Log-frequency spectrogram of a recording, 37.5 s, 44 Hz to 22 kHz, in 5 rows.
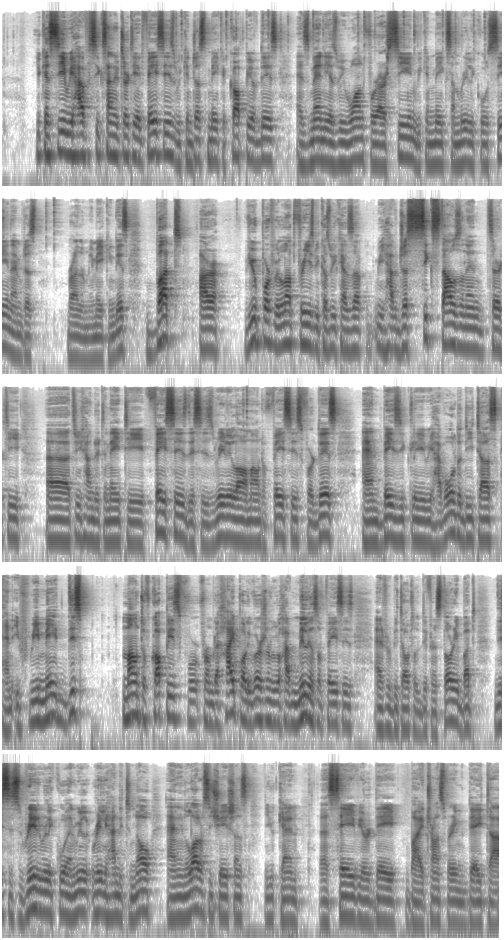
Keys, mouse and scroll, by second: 2.2-7.6 typing, 3.7 click, 9.0 scroll down 1, 9.2-9.5 middle drag, 9.7 middle drag, 10.1 middle click, 10.4 middle click, 10.8-11.2 middle drag, 11.4-12.2 middle drag, 16.9 middle drag, 17.5 middle click, 17.6 scroll down 1, 17.8-18.4 middle drag, 18.6 right click, 18.9-19.3 middle drag, 19.4 middle drag, 19.6-20.4 scroll up 3, 20.4-20.7 middle drag, 20.9-21.2 scroll down 1, 21.2 middle drag, 21.7 middle drag, 22.1-22.5 scroll down 2, 22.5-22.8 middle drag, 23.0 middle drag, 23.5 middle drag, 24.2 middle drag, 28.5 middle click, 28.7 scroll down 1, 29.0 middle click, 29.3-29.7 scroll up 1, 29.7 middle click, 30.5-30.9 middle drag, 31.1 middle drag.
